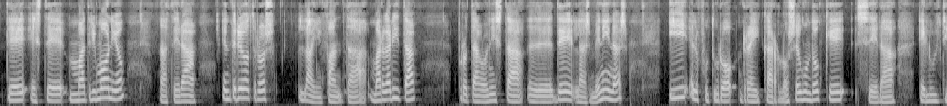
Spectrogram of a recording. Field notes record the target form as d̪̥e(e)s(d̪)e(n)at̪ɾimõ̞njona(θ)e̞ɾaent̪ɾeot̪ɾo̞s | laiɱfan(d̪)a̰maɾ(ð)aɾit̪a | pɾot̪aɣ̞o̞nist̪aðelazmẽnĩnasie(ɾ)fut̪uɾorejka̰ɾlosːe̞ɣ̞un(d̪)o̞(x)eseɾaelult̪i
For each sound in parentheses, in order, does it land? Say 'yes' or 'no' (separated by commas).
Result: yes, no, no, yes, no, no, no, yes, no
